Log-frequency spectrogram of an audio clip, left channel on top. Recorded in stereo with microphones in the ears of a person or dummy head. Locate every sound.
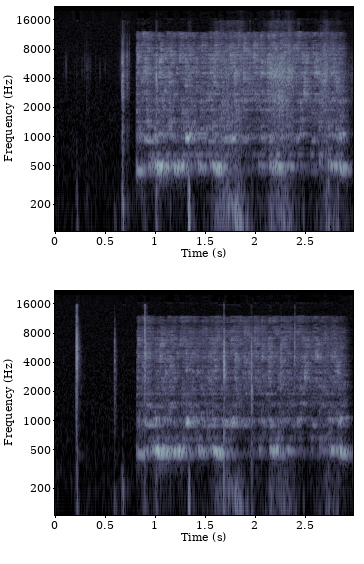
0.8 s dripping: 85° left, 1.1 m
